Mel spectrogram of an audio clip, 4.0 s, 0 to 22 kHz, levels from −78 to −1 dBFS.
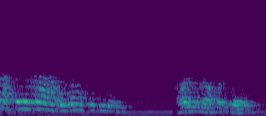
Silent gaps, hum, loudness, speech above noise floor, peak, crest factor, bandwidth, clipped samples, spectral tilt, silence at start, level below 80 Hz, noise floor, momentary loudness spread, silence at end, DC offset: none; none; -40 LUFS; 24 dB; -24 dBFS; 16 dB; 1.8 kHz; under 0.1%; -11 dB/octave; 0 s; -76 dBFS; -66 dBFS; 13 LU; 0.1 s; under 0.1%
